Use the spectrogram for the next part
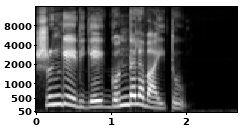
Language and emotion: Kannada, neutral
